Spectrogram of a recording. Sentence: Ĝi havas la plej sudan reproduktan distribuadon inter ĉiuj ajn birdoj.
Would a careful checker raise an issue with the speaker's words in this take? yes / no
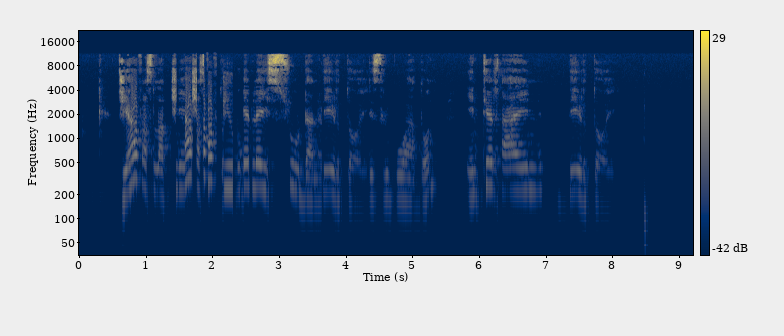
yes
